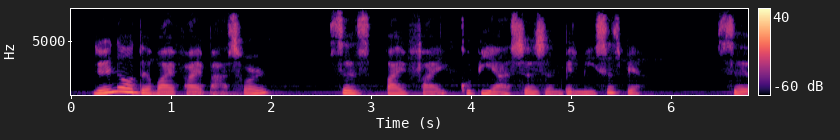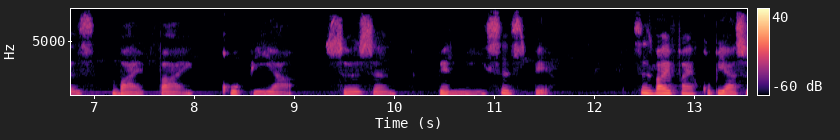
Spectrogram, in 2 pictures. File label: Do you know the WI FI password, kazakh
